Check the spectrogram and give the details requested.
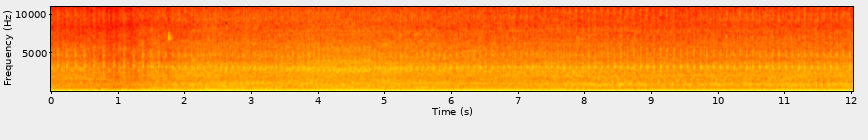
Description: The rocker arms were out of adjustment in my 1986 C10 with a gen 6 454 Big Block Chevy you could hear them tapping.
